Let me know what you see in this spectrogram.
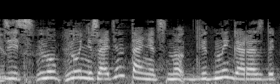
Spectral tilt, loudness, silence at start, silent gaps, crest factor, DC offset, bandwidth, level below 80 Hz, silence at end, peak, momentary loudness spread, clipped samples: -3.5 dB/octave; -12 LUFS; 0 s; none; 12 dB; under 0.1%; 8.8 kHz; -38 dBFS; 0 s; 0 dBFS; 3 LU; under 0.1%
